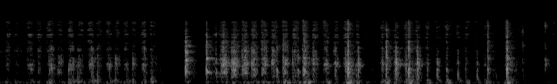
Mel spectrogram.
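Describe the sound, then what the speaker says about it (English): Close, rapid rubbing strokes as hot wax is worked into a dyed, heat-formed leather bowl to burnish its top surfaces, a dense scratchy rhythm with one brief pause. "you can rub and slick into that hot wax, which will just smooth out and give you a nice burnish on those top surfaces"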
